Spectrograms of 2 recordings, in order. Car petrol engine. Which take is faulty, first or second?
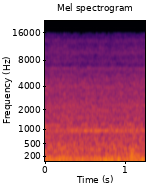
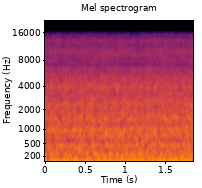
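second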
